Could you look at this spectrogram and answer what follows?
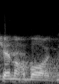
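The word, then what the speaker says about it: Czernobog: Uma representação disso na série, eu acho que é Kaiserborg, que, que se pronuncia, pronuncia, o nome. Que é o cara do martelo, né? Do... – Chenorborg. Uhum. – é. Chenorborg. Eu tô ótimo na pronúncia hoje, errando os nomes.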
